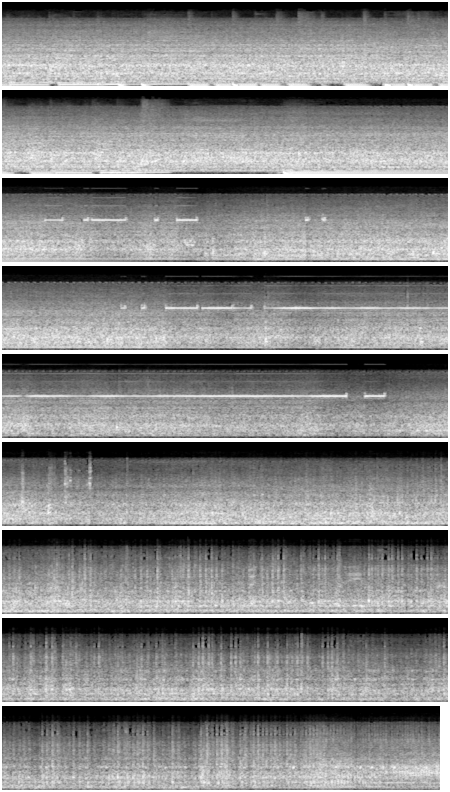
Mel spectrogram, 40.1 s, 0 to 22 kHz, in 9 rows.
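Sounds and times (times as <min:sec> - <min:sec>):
propeller aircraft engine: 0:00.0 - 0:40.0
high tone chirps: 0:07.2 - 0:11.0, 0:14.6 - 0:21.7.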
